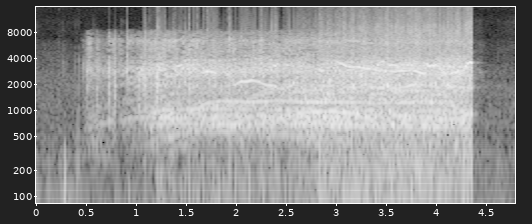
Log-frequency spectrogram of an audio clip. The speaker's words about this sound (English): That, that's the actually the end of the debate session, and I am late on actually pressing the soundboard to give these guys a round of applause for that entertaining debate session, even though they tried to veer the topic to another thing.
